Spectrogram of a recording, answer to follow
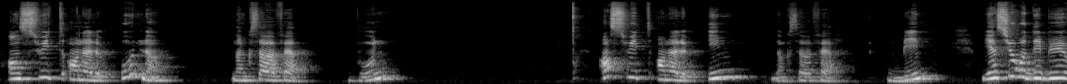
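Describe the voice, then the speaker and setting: A woman teaching Arabic reading step by step, patiently sounding out syllables slowly for learners. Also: a little high, a bit bright. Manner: patient, slow demonstrations of each syllable.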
